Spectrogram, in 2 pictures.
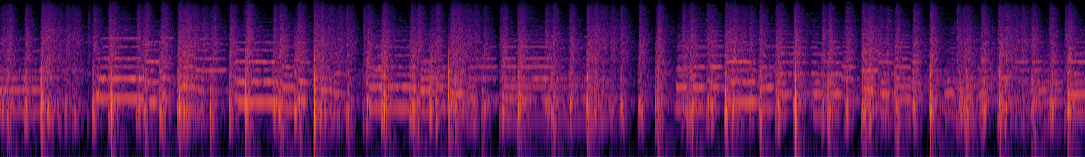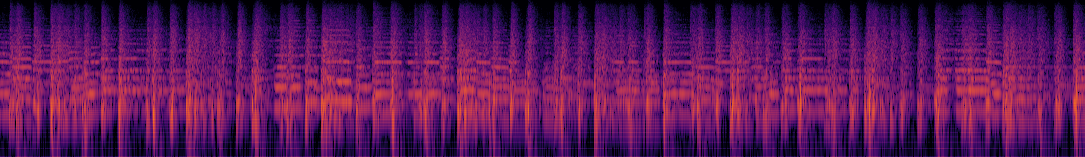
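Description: Marching band playing: snare drums beating and rolling without a break under a brass melody.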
